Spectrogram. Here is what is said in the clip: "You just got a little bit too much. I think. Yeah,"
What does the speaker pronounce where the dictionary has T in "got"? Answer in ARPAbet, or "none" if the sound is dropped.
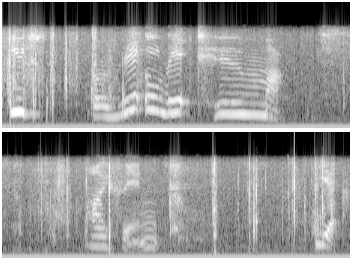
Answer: none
